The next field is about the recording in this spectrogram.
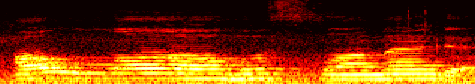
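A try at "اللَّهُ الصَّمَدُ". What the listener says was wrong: A tipis. Allahus kemudian sodnya lebih tebal. Allahus samad, dari so ke mimnya langsung.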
